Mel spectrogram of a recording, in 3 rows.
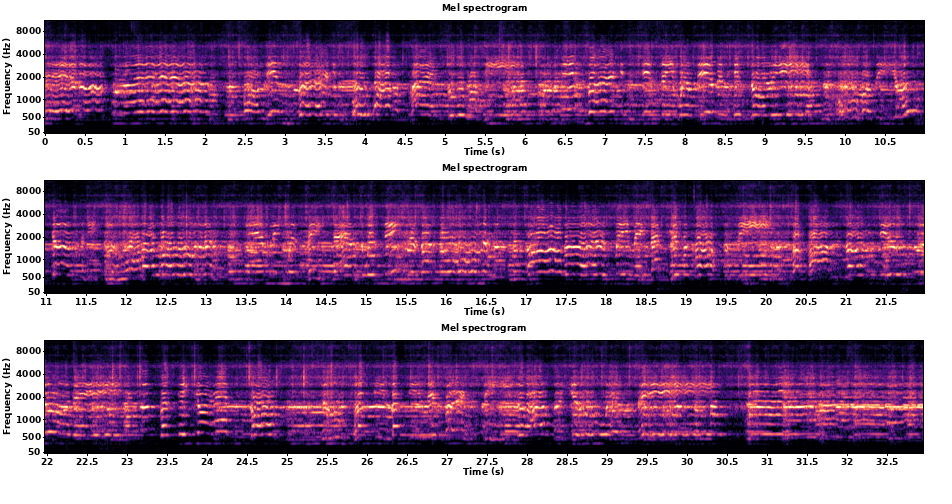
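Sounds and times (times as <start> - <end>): phonograph playing song with band: 0.0 - 32.9.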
